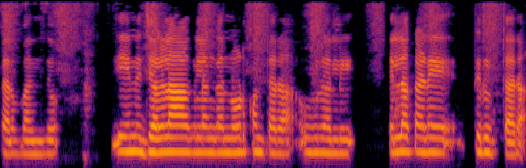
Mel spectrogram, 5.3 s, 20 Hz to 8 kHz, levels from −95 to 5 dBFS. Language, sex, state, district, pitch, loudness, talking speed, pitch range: Kannada, female, Karnataka, Bellary, 215 Hz, -22 LUFS, 100 wpm, 195-220 Hz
